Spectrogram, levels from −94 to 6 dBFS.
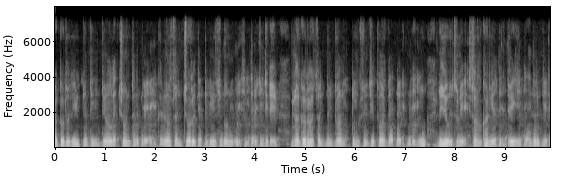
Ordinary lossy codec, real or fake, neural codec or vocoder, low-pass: none; fake; autoencoder, 22.05 kHz, a latent of 192 numbers a frame, VITS, trained on one speaker; 7.2 kHz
